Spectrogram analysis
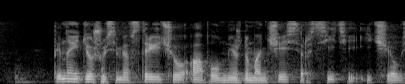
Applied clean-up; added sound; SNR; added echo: none; none; none; none.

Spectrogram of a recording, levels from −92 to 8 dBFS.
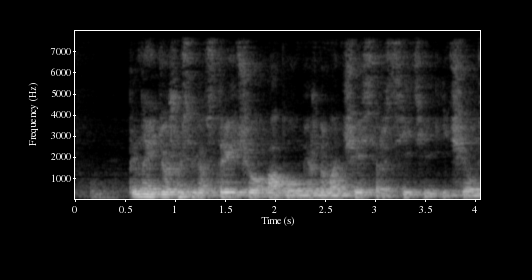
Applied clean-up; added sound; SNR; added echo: none; none; none; reverberation time 0.7 s.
